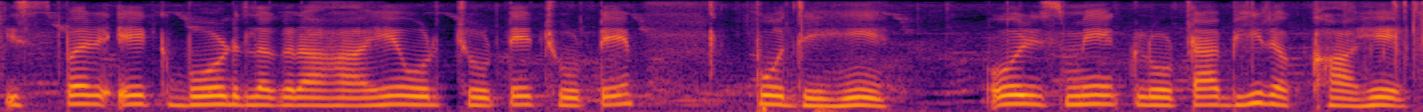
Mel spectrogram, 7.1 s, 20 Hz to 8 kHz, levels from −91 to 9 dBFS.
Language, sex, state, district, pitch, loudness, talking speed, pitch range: Hindi, female, Uttar Pradesh, Saharanpur, 220 Hz, -15 LUFS, 160 wpm, 205-235 Hz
